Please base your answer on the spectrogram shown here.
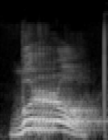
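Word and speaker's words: burro: ऐसी यहां पर जो हमारा दोबले एर्रे उसको प्रोनाउंस करते समय हमें अपनी टंग को टिल्ड करना पड़ेगा, लाइक पेर्रो, पेर्रो, पेर्रो। एंड बुर्रो, बुर्रो, पेर्रो मीन्स डॉग और बुर्रो मीन्स डोंकी।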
